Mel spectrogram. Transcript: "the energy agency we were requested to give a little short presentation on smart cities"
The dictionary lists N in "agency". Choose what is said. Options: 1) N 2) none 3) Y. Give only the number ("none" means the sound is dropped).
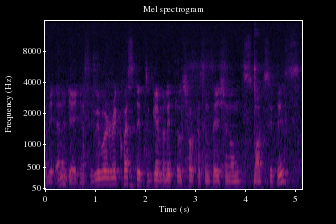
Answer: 1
